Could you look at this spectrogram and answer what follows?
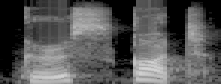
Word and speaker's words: Grüß Gott: The beta sign here is the sound of a double S.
